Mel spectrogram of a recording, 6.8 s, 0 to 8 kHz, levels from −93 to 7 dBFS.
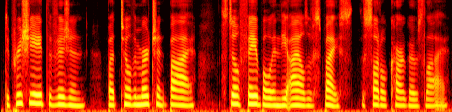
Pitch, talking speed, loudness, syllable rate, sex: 195 Hz, 170 wpm, -17 LUFS, 5.0 syllables/s, female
